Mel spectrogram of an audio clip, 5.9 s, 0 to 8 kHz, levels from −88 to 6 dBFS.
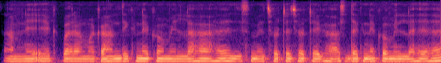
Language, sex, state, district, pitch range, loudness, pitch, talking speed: Hindi, male, Chhattisgarh, Raipur, 110-115 Hz, -15 LUFS, 115 Hz, 185 wpm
